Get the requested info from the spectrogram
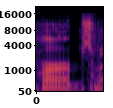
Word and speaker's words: herbs: And it says the British pronunciation is herbs with an H, while the American pronunciation is herbs without the H.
